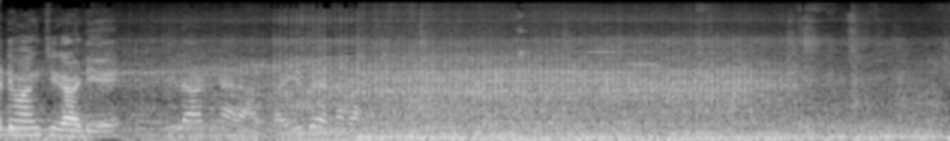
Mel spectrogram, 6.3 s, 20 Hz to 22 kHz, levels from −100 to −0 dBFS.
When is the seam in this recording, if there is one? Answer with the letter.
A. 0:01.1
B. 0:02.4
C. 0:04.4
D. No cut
B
